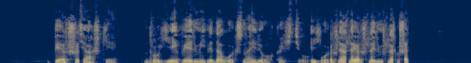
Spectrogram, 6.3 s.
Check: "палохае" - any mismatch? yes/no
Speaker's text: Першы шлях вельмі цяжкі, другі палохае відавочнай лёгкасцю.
yes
